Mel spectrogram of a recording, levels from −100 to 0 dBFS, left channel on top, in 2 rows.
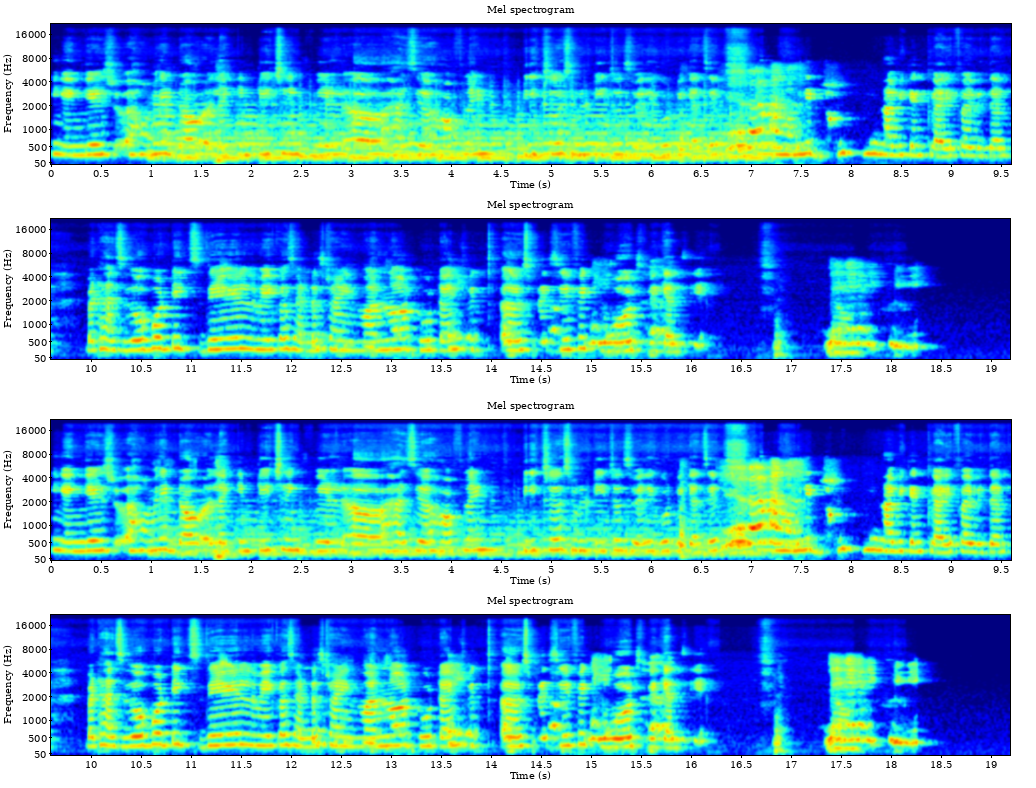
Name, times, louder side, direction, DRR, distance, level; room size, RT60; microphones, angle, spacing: voice 1, 0.0-6.9 7.2-16.1 16.7-16.8, right 2 dB, 30° right, 0.7 m, -30 dB
sound 1, 0.9-7.3, left 7 dB, 80° left, 0.4 m, -36 dB
voice 2, 6.7-7.8 11.3-11.4 12.2-12.9 13.5-13.9 14.1-14.2 14.6-15.2 15.6-15.8 16.8-16.9 17.3-18.3, right 6 dB, 80° right, 0.4 m, -29 dB
7.3 x 4.9 x 4.0 m
head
